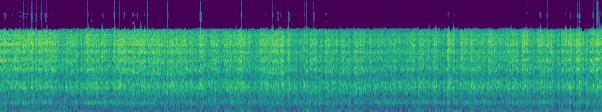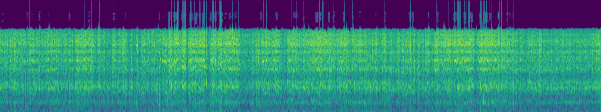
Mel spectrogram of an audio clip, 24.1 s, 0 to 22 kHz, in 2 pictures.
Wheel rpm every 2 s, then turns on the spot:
230, 210, 220, 220, 230, 230, 230, 220, 230, 230, 210, 220.
none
